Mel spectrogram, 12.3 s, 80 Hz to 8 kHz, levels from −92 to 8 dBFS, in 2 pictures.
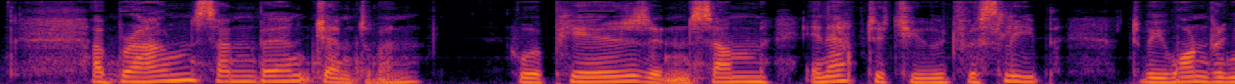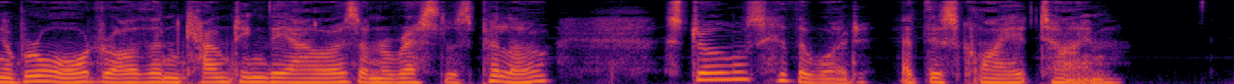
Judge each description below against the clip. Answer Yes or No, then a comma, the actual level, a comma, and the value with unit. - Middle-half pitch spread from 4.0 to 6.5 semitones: No, average, 3.2 semitones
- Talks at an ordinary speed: Yes, average, 145 wpm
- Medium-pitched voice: Yes, medium, 155 Hz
